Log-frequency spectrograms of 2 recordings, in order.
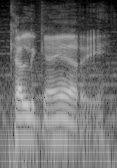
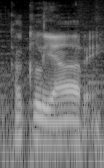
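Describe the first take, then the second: First: The name is said as Caligari. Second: The name is said as Cagliari. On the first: The speaker calls it wrong. "It's not Caligari" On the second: The speaker calls it right. "Cagliari, right?"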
